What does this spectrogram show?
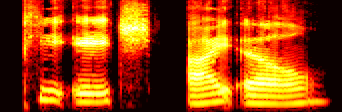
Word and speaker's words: Philippics: And it's spelled like Philip, Philippics. Philippics.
